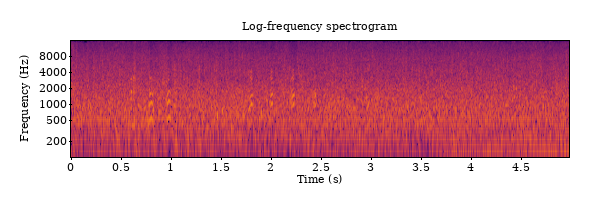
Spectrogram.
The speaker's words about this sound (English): you would hear a waterfall only in one ear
